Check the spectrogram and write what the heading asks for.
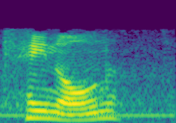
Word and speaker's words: kainon: The word new here is the Greek word kainon. That's actually how you pronounce that, which is a version of the word kainos, which means new in quality or different from character.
